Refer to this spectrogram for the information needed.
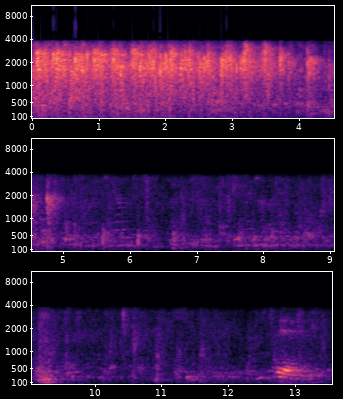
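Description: An audience claps in a dense, loud burst of applause that holds for a few seconds, then quickly thins out and fades, leaving quieter scattered noises and faint murmuring.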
